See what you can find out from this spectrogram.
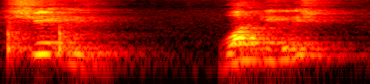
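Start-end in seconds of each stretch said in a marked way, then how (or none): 0.1-0.4 She is snapped out higher and louder; quick answer. Shown as a demonstration. Teacher shows students to answer She is at once, high and loud. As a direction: fire back She is instantly. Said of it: "आप फौरन कहें".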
